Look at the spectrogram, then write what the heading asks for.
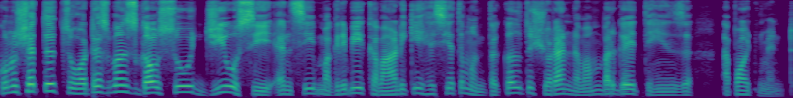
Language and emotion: Kashmiri, neutral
